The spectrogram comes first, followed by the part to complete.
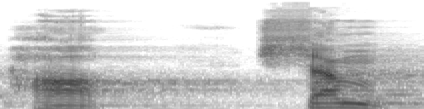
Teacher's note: یرو را کو پور پڑھیں گے کیونکہ را کے اوپر زبر ہے، اور فی یا مدہ. ہا شم میم ساکن کے بعد میم اور با کے علاوہ کوئی اور حرف آئے تو اظہار شفوی ہوگا، اس کو ظاہر کر کے پڑھیں گے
